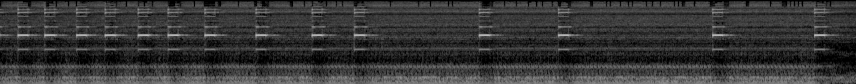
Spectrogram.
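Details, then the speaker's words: AromaO2 oxygen concentrator control board, after a 2.2k resistor replaced a 22k part: short, sharp beeps, one per button press. The power, timer and manual buttons now work normally. "and the manual button just works i think i got it figured out"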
